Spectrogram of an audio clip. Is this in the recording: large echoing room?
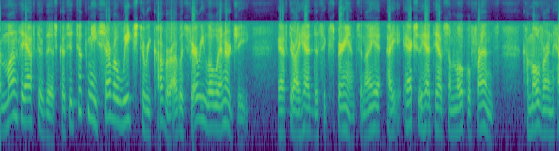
no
